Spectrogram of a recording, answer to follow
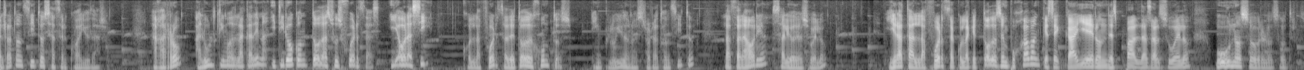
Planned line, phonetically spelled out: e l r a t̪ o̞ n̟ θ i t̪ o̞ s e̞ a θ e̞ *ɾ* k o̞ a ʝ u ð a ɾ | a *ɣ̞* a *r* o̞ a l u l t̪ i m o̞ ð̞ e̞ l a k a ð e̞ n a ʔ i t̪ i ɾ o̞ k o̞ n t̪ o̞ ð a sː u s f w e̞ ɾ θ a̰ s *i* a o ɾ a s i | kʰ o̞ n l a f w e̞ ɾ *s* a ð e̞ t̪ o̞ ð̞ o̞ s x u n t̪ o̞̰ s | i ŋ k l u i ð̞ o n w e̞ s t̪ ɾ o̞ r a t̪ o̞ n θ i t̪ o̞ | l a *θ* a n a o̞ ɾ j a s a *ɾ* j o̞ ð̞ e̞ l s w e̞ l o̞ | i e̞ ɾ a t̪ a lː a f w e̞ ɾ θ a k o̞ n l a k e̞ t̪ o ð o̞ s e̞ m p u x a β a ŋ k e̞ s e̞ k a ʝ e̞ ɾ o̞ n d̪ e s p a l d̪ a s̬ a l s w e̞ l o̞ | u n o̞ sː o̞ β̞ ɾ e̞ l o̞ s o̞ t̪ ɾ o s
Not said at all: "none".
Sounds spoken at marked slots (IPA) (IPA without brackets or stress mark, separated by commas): ɾ, ɣ̞, r, i, θ, θ, l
